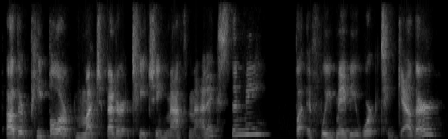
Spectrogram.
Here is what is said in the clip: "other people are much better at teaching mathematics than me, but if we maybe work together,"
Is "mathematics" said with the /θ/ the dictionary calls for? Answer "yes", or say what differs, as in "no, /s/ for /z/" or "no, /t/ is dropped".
yes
